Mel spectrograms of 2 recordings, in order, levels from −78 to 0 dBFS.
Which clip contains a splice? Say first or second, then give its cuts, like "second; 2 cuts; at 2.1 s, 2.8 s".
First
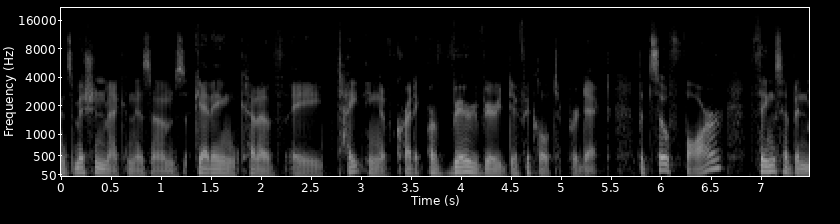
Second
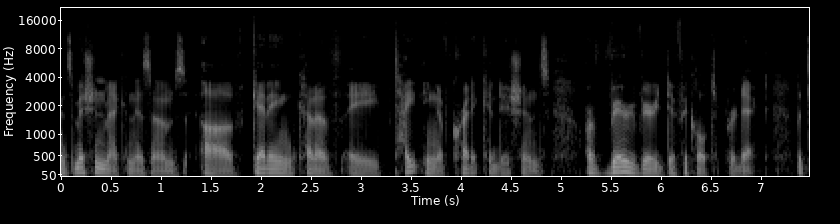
first; 2 cuts; at 1.3 s, 3.6 s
